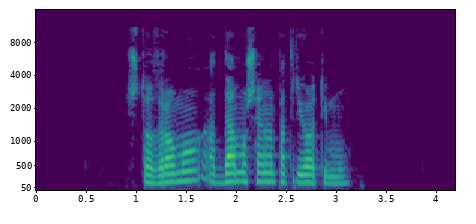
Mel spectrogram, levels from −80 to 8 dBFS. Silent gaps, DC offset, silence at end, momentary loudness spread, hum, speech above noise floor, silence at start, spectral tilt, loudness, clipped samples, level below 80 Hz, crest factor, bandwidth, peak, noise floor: none; under 0.1%; 1.05 s; 12 LU; none; 58 dB; 0.9 s; -5 dB/octave; -20 LUFS; under 0.1%; -62 dBFS; 20 dB; 11.5 kHz; 0 dBFS; -77 dBFS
